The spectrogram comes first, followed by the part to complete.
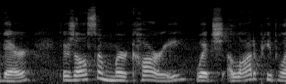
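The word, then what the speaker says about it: Mercari: hefty fee so maybe not there there's also Merck Hari which a lot of people haven't heard of it Merck re is spelled M er CA RI and they do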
